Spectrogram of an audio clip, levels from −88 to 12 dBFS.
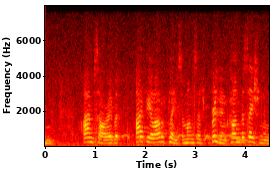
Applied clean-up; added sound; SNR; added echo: none; Cricket / Bird; 13 dB; none.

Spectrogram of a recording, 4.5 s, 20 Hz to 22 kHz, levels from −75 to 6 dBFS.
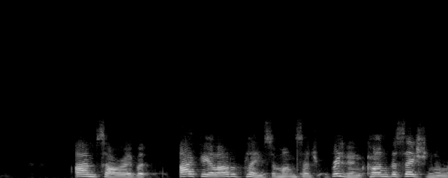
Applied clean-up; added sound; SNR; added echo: neural mask model DeepFilterNet 3.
